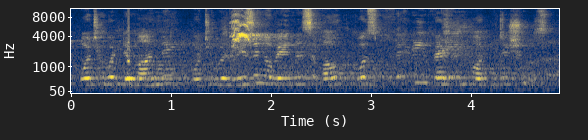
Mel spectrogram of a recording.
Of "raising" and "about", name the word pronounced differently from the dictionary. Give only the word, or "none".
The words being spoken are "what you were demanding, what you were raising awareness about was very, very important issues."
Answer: raising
